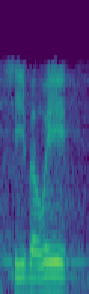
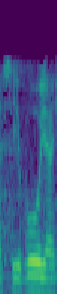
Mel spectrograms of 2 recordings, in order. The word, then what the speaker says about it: سيبويه: قلنا كل اسم ينتهي بواو وياء وهاء فاللغويون يقولون ويه، إسحاق بن راهويه، نفطويه، سيبويه، شبويه. أما المحدثون فيقولون لا، يكره نطق الاسم بويه. وذكروا أن ويه وصف النوصاف أو اسم من أسماء إبليس بالفارسية، وإنما يقال راهويا سيبويا شبويا.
